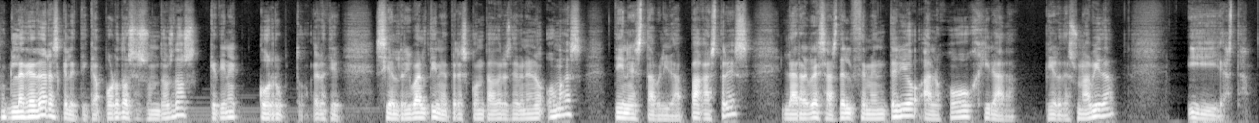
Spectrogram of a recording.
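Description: A man's voice: lowish voice, big pitch swings, fairly quick, faint music behind. A man from reviewing game cards in a chatty, self-correcting way, often asking "¿vale?" to his viewers. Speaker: card game content creator. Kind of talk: casual card review commentary.

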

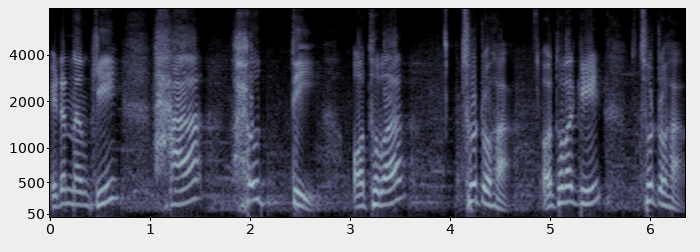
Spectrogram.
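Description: High-voiced man teaching Arabic letters. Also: expressive, fairly bright tone. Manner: asks the viewer questions and answers them himself, repeats letters slowly. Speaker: Quran teacher. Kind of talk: Arabic alphabet pronunciation lesson.

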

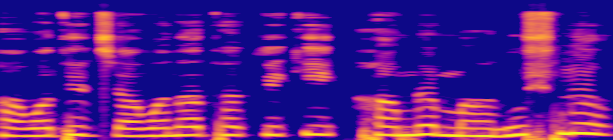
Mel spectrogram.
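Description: A woman voicing a poor, gentle young boy in an animated cartoon, speaking softly and earnestly. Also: on the high side, moderate pace, close to an everyday voice. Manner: soft and earnest.

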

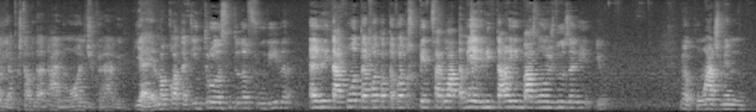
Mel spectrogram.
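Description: This young vlogger from Portugal has a higher voice and a Lisbon slang accent, and he tells loose, rambling travel stories full of curses and fillers. There's a bit of hiss or hum, the room echoes, and the mic is far away.

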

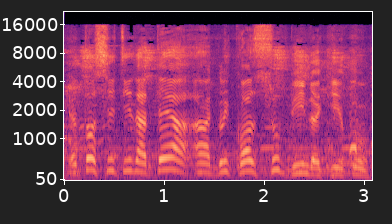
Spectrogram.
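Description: A vlogger with a Northeastern Brazilian accent tours an outdoor street market, tossing off casual, jovial, teasing commentary in short, repeated exclamations. His voice is high-pitched and animated at a moderate pace, and the busy market around him is full of crowd noise, music, and traffic.

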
